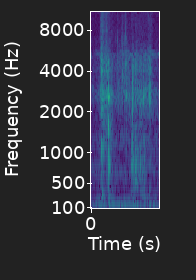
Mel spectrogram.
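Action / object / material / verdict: knock / scooter body panel / metal / none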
